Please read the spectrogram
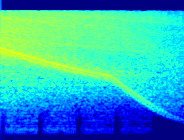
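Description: A falling noise sweep, the whoosh that closes an electronic dance track: a hissing wash with a tone gliding steadily down in pitch, fading out as it goes.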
